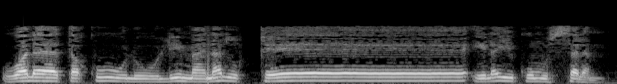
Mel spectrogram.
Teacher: قرأ ورش كلمة السلام بحذف الألف بعد اللام فتصير ولا تقولوا لمن ألقى إليكم السلام من الانقياد.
